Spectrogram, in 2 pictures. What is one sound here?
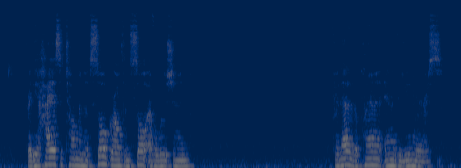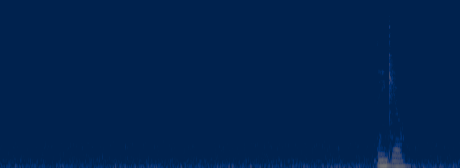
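A woman speaks calmly and softly close by.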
